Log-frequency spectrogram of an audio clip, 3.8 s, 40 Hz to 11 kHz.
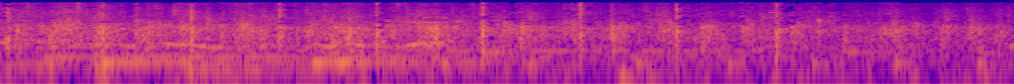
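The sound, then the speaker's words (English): An audience breaks into steady applause for a singer and a band, marking 20 years since he started the band: a dense crackle of many hands clapping at once, with sharper claps popping out and some whoops and indistinct voices mixed in. “I think that deserves a round of applause right there.”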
